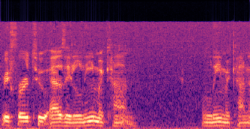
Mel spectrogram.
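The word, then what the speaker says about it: limaçon: Lemicon, it's pronounced lemicon. That I has got like an E sound to it.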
